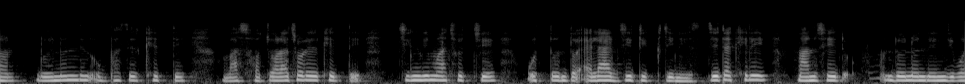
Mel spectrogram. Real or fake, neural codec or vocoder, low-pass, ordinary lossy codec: fake; vocoder, 22.05 kHz, 80 mel bands, WaveNeXt; 7.2 kHz; none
